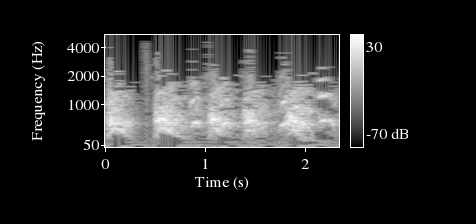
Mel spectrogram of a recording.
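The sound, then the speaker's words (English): Sled dogs barking: a quick run of many sharp barks and yips in an uneven rhythm, loud and without talk. “He turned his attention to the dog team again.”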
